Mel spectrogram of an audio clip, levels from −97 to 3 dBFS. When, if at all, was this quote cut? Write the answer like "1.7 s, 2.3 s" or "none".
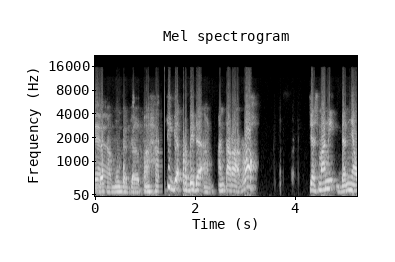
1.2 s

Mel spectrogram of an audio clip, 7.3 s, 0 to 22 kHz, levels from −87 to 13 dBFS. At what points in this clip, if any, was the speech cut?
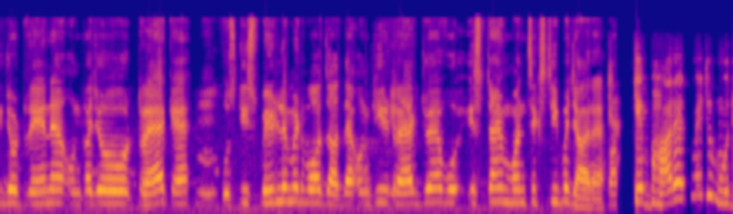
6.1 s

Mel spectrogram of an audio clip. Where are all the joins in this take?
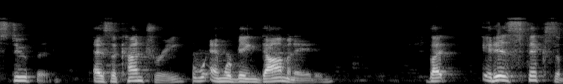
0.8 s, 1.9 s, 4.6 s

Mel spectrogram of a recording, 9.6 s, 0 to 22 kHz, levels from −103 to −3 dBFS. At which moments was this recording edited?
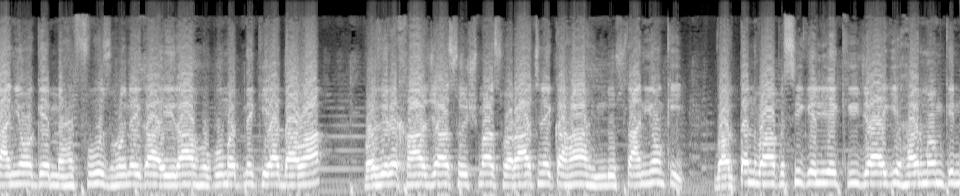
none

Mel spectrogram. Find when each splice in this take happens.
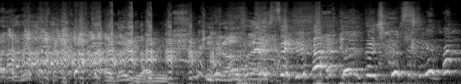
none

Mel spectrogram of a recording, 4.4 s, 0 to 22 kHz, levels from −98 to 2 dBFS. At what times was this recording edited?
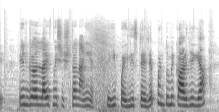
2.0 s

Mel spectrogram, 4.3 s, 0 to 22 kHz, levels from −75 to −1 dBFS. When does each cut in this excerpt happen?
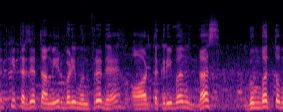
none

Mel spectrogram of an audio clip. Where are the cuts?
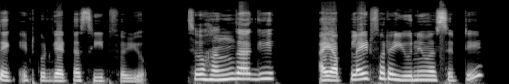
none

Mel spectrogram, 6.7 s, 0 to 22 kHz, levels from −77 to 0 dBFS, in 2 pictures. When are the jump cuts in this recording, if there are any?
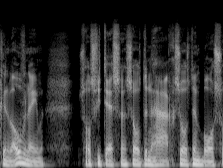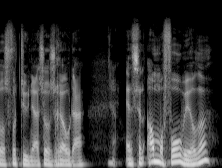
none

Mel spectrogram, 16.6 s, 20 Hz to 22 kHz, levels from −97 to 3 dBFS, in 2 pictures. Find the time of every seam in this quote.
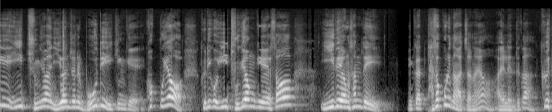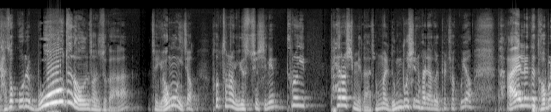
15.6 s

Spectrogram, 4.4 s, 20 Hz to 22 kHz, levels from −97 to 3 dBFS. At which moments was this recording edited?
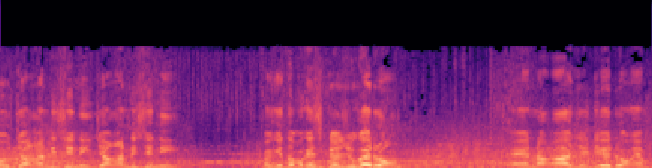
1.7 s

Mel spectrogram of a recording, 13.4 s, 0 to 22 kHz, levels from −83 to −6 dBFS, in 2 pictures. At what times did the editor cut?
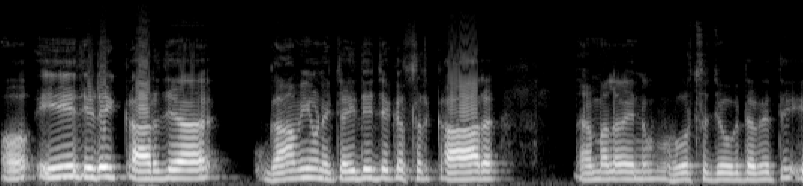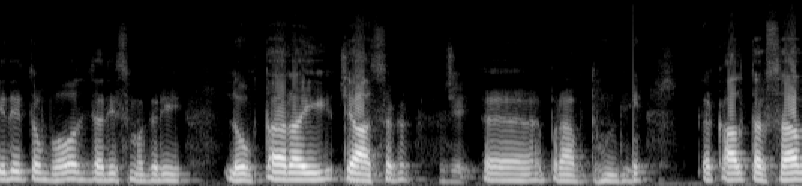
12.2 s

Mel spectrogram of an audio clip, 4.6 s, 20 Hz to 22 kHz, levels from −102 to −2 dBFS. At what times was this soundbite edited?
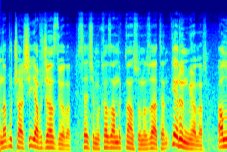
1.5 s, 3.3 s

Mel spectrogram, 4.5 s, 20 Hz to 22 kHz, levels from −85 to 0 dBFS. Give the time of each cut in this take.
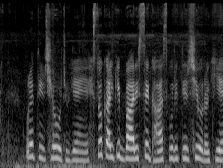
1.9 s

